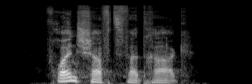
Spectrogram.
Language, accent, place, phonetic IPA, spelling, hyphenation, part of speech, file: German, Germany, Berlin, [ˈfʀɔɪ̯ntʃaft͡sfɛɐ̯ˌtʀaːk], Freundschaftsvertrag, Freund‧schafts‧ver‧trag, noun, De-Freundschaftsvertrag.ogg
- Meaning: treaty of friendship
